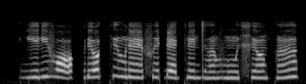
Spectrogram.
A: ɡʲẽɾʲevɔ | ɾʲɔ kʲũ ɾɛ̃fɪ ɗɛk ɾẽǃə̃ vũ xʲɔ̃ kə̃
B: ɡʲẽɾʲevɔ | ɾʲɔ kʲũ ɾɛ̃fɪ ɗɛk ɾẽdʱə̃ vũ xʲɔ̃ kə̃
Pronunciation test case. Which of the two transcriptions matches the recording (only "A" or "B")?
B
